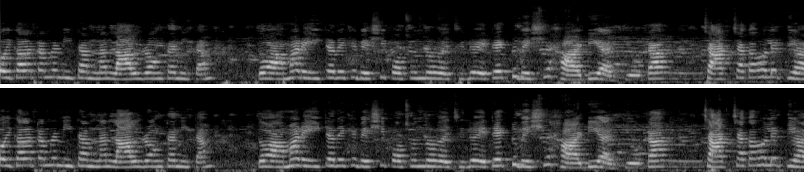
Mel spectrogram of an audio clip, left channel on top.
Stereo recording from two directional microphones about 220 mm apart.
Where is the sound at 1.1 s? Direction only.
10° right (ahead or behind).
